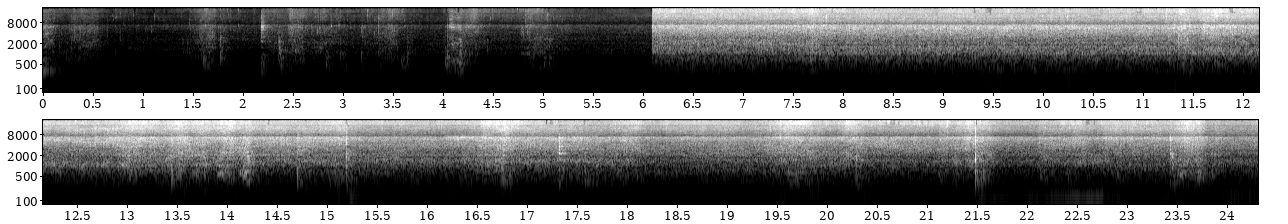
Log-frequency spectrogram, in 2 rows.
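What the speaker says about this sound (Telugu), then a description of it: "ఒక 2 మినిట్స్ ఇట్లా బాగా హైలో పెట్టి మంచిగా వేపాలి." Ginger chicken curry frying hard on high heat in a pan: after a few quiet seconds of faint knocks, a loud, steady broadband sizzle starts and holds to the end, with occasional clatter and a low rumble near the close.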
